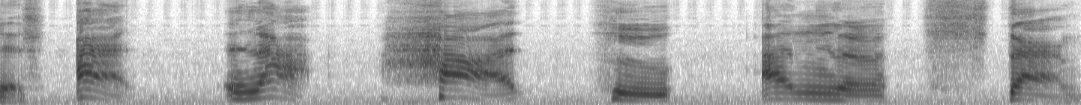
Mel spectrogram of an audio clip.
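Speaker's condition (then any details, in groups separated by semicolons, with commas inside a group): Cerebral palsy (acted)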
